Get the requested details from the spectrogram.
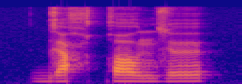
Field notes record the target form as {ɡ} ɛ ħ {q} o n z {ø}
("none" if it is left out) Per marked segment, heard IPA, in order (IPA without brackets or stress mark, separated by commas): ɡ, q, ø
